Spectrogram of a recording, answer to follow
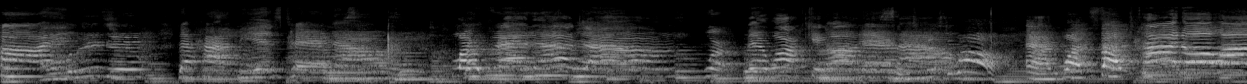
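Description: A group of young girls singing together in unison with instrumental accompaniment.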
